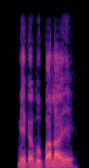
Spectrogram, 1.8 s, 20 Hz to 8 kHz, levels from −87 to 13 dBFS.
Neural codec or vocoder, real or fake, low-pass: codec, 24 kHz, 1 kbps, SNAC; fake; 7.2 kHz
